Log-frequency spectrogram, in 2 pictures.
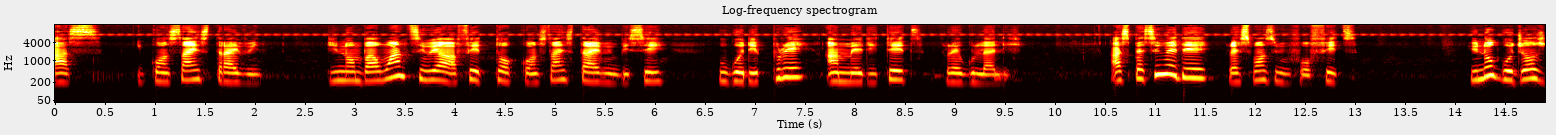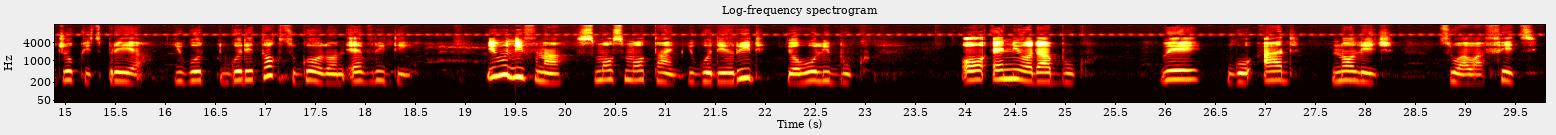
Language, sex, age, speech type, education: Nigerian Pidgin, female, 15-29, spontaneous, tertiary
